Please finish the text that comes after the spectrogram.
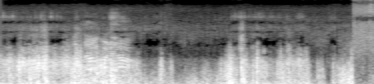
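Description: Strong wind gusts across open farmland as a cold storm arrives, a loud roaring buffet hitting the microphone while someone talks over it.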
